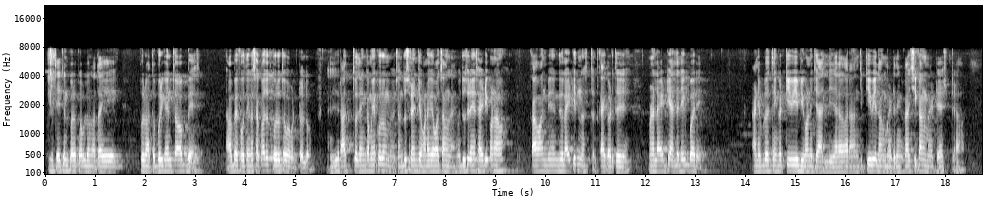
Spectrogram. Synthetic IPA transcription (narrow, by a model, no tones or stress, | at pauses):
məd͡zət̪et͡sənpəɾət̪̚pɾɔbləmd͡zat̪aek | puɾat̪abuɾɡjãnt͡səəbes | ə̰bjafəkt̪ɔt̪jãkasəkat͡sət̪kəɾut̪oʋʋəʈːəlo̰ | ə̰d͡ʑeɾat͡st̪ot̪jãŋkaməekəɾuːnmiɭt͡ɕad̪usɾjãɲt͡ɕakoɽ̃aɡeʋat͡sãŋɡnaməɡd̪usɾjãɲasajɽiːkoɽ̃akaʋãnbʱinənt̪lajʈiːt̪nəst̪a̰t̪kajkəɾt̪əe | m̤əɳ̃lajʈiːalalek̚bəɾe | a̰ɽ̃ipləst̪ãŋkaʈiʋibʱiːkoɽ̃at͡ɕiat̪liːd͡ʑjalakaɾãnt̪iʈiʋilaŋɡmeɭʈ̪et̪jãŋkakaɕikãŋɡmeɭʈesʈa̰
